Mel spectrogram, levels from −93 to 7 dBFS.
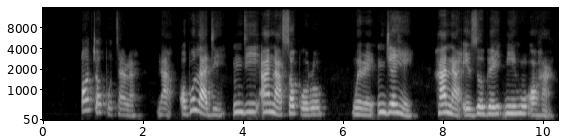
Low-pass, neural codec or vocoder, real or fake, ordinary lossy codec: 14.4 kHz; codec, 32 kHz, 1.9 kbps, SNAC; fake; none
